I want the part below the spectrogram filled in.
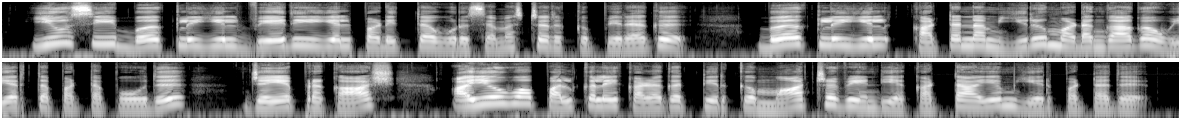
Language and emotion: Tamil, neutral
